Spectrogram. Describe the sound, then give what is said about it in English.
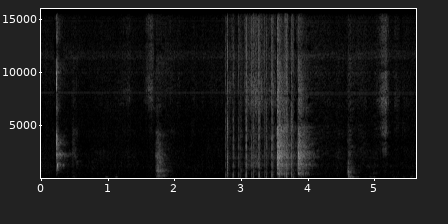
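Playing cards being shuffled: a quick riffle of crisp, rapid flutter clicks lasting over a second, with a few isolated soft card slaps and taps before and after. No one speaks. “Are we shuffling again? Shuffling again.”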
